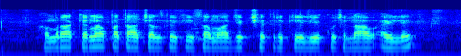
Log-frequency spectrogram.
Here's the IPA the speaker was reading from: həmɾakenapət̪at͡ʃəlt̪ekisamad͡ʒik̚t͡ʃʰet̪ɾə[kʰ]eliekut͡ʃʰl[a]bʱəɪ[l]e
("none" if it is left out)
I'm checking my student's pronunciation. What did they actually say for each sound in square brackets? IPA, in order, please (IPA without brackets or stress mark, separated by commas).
k, a, l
